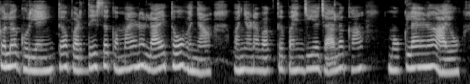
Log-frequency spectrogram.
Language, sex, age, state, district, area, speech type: Sindhi, female, 30-45, Gujarat, Junagadh, urban, spontaneous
